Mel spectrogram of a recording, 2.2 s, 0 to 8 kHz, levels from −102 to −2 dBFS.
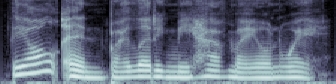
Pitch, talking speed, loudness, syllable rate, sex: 180 Hz, 270 wpm, -17 LUFS, 5.4 syllables/s, female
